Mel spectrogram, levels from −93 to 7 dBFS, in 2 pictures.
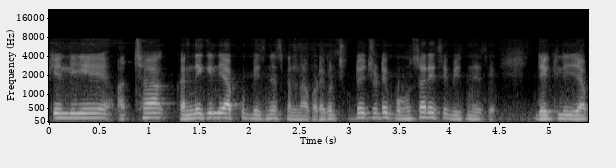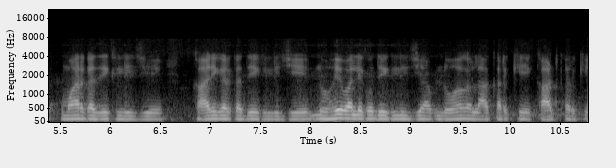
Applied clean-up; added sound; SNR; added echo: neural separator model SepFormer DNS4.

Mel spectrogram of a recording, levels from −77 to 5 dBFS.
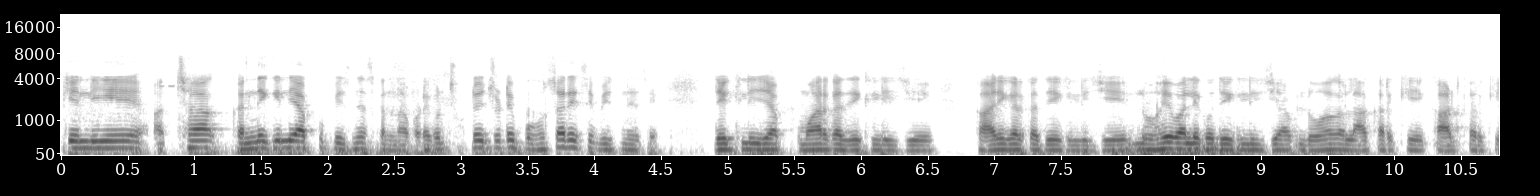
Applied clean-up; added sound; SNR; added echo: neural mask model RNNoise.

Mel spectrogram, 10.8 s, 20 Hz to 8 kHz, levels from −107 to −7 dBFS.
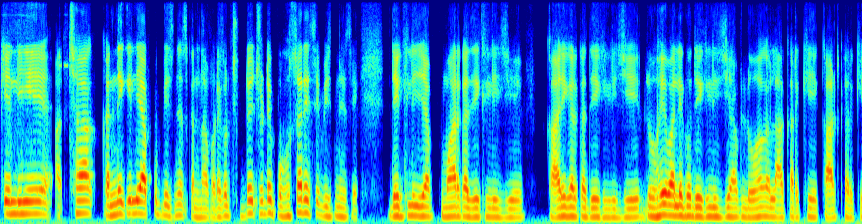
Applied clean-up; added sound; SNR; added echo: neural diffusion model UNIVERSE++.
